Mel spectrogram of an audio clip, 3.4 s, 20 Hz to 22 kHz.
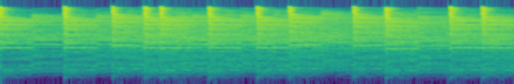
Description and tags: tinkerbell 140bpm
beat, bell, drum, drums, garage, hard, hihat, hosue, loop, riff, smooth, trance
